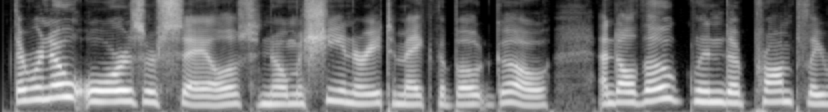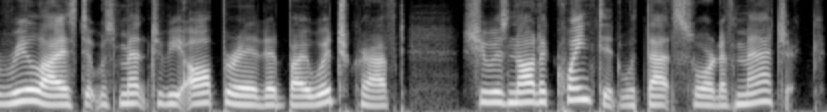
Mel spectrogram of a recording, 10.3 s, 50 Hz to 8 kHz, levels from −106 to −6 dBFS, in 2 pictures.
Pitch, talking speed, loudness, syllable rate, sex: 215 Hz, 205 wpm, -18 LUFS, 5.5 syllables/s, female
